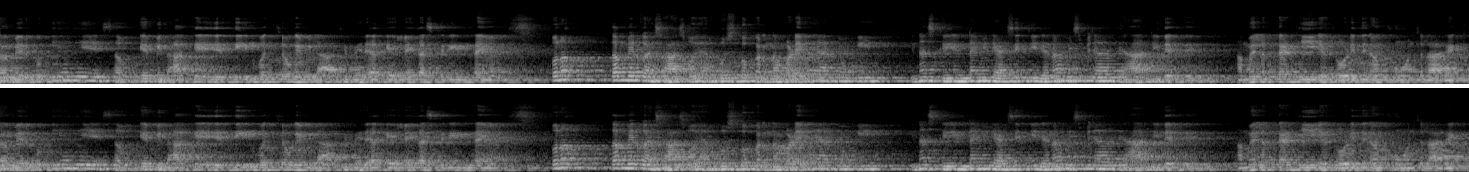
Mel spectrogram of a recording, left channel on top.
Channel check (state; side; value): normal; both; correlation 0.72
